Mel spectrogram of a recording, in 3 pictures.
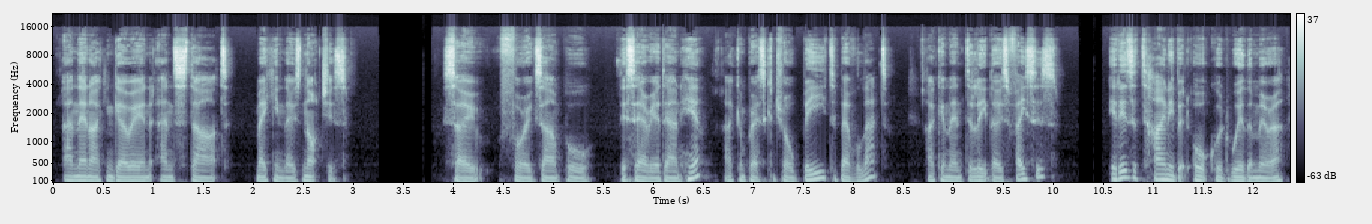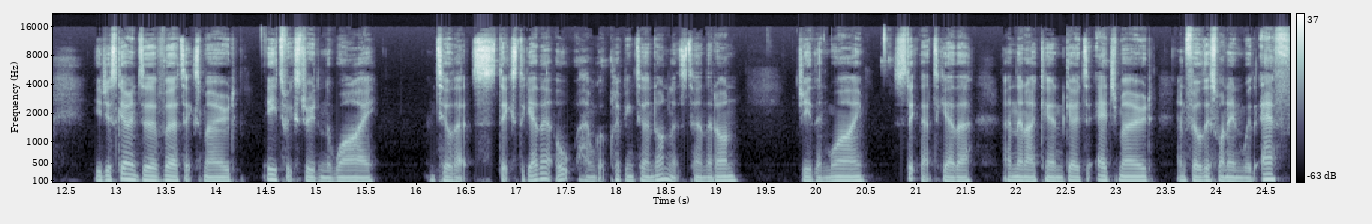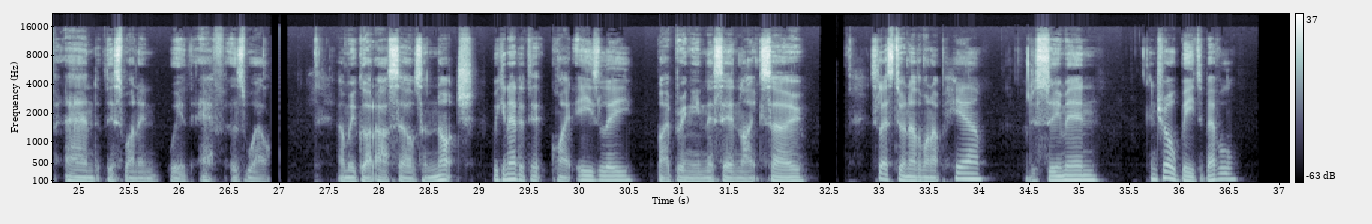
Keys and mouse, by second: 0.6 Tab, 5.5 click, 6.9 ctrl+b, 10.7 Delete, 12.3 1, 14.3 e, 14.7 y, 16.6 click, 17.7 click, 19.5 g, 19.7 y, 20.5 click, 21.9 2, 22.7 click, 23.8 f, 24.7 click, 25.1 f, 28.4 Tab, 28.8 Tab, 29.3 1, 30.3 KP_1, 31.4 g, 34.3 KP_Decimal, 35.7 ctrl+b.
